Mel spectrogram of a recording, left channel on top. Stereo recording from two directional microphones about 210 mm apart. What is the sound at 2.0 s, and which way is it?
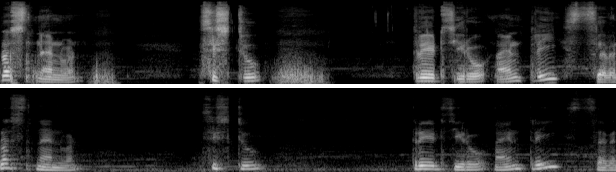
Speech, 45° left (ahead or behind).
